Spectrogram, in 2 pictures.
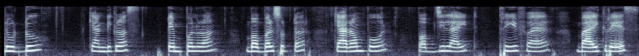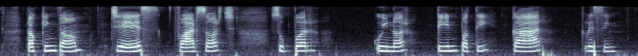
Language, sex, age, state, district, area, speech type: Odia, female, 18-30, Odisha, Dhenkanal, rural, spontaneous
